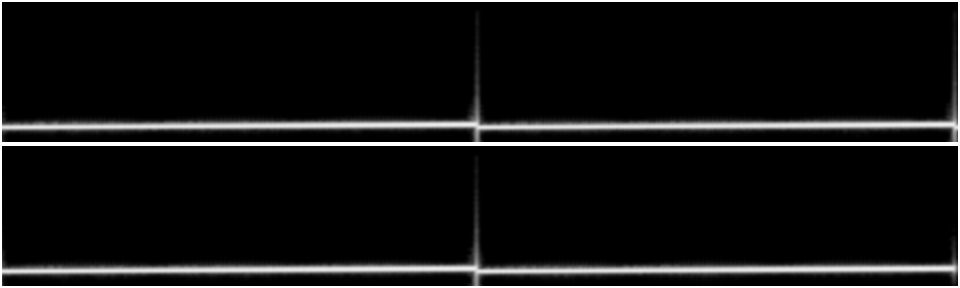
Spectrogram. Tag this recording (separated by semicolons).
alarm; siren; wail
